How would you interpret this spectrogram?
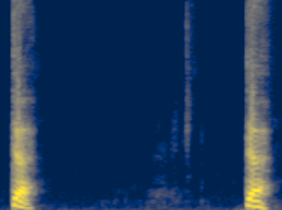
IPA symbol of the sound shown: d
